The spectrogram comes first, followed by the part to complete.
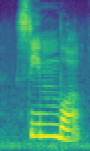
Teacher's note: pengucapannya sedikit tertutup karena diikuti oleh konsonan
